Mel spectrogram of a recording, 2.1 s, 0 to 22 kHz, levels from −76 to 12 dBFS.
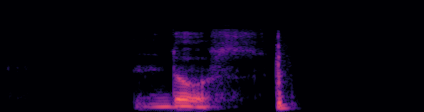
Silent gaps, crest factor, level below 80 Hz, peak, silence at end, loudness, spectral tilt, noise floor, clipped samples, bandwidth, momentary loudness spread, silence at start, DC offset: none; 20 dB; -76 dBFS; -8 dBFS; 0.7 s; -27 LUFS; -6 dB/octave; -60 dBFS; under 0.1%; 7.8 kHz; 16 LU; 0.7 s; under 0.1%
